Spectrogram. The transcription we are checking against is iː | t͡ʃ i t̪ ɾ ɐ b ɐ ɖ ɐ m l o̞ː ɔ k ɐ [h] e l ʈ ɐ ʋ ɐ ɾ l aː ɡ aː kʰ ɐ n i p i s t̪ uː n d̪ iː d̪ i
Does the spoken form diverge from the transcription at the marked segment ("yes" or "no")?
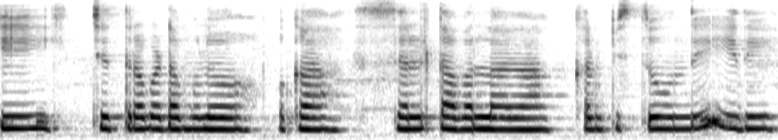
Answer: yes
